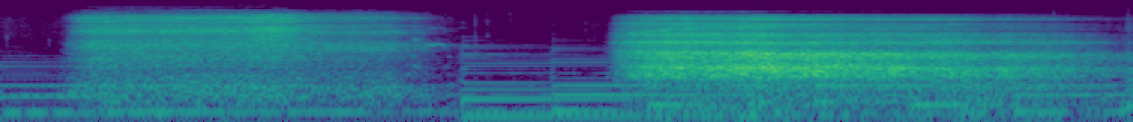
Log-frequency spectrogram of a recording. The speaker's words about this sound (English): Before we begin our story, let's relax with three deep dragon breaths. Breathe in through your nose, filling up your belly, and then out through your mouth, pretending you are breathing fire. Ready? Deep breath in and out.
